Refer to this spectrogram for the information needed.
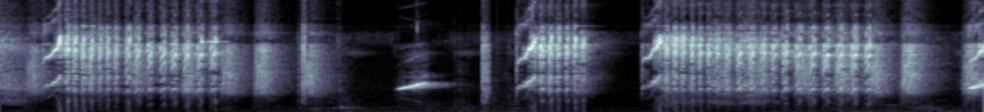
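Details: Greater green leafbird pouring out dense song reminiscent of a magpie robin: long rattling chatter phrases with rising whistles, broken by crisp single upswept notes and short silent gaps.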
